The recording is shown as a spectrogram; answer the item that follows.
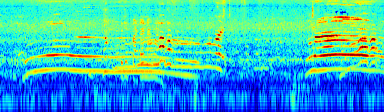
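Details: Cats in a fight trade long, wavering caterwauls, overlapping moans that bend up and down over several seconds, then a fresh rising yowl near the end; a person speaks softly in the background.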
